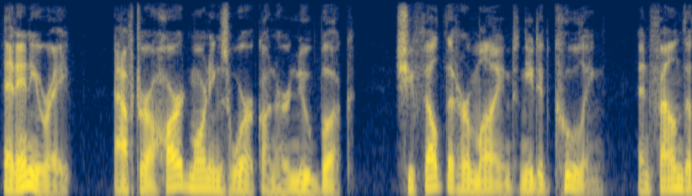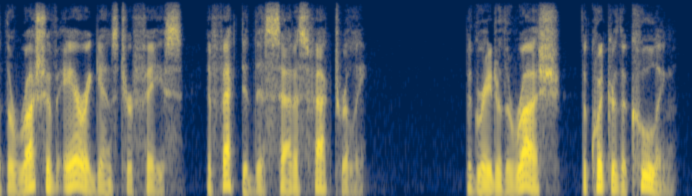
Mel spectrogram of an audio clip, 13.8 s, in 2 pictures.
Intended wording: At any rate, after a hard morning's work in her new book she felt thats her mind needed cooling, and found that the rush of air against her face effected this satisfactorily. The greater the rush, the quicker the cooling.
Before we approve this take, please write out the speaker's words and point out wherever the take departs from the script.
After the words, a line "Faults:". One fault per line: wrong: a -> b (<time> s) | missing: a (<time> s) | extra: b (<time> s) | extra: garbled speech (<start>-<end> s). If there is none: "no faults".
At any rate, after a hard morning's work on her new book she felt that her mind needed cooling, and found that the rush of air against her face effected this satisfactorily. The greater the rush, the quicker the cooling.
Faults:
wrong: in -> on (2.6 s)
wrong: thats -> that (4.5 s)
